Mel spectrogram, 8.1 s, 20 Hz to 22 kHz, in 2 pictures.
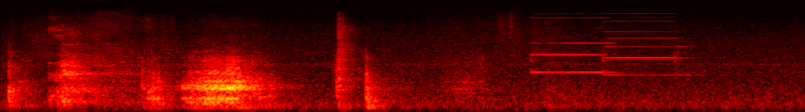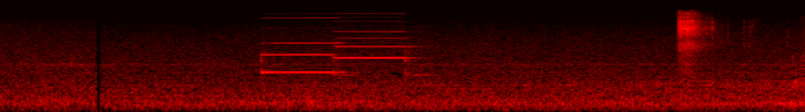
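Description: A few handling knocks and rustles with a sharp click in the first two seconds. Then an RC radio transmitter gives a two-note falling beep, repeated about two and a half seconds later, as it establishes the link with the Walkera V400D02 helicopter's receiver.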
